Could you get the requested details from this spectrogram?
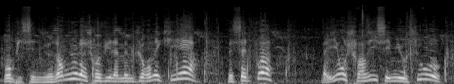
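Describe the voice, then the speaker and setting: A man's voice: on the high side, big pitch swings, fast talker, warm tone, a little hiss or hum. An actor playing a confused teenager stuck in a grown man's life, baffled and exasperated.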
